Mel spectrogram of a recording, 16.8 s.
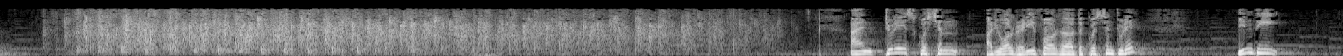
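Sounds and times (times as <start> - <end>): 
audience applause: 0.6 - 10.0
speech: 11.1 - 14.3, 15.5 - 16.1.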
